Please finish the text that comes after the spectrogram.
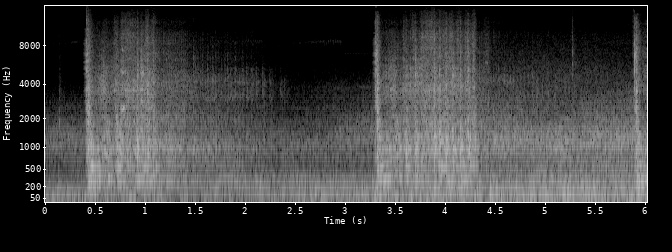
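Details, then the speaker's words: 1978 Mercury Zephyr Z7 Ford-powered coupe after choke and idle adjustment: repeated bursts of cranking with brief catching about every three seconds, engine not settling; hard to start needing long cranking, owner suspects fuel draining from the bowl. "but it's hard to start and I got to crank it quite a bit to start"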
